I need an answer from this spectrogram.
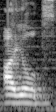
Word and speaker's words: IELTS: de la note heinz prononcer ayotte et non pas y est s y est une erreur de prononciation pour en état des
